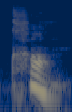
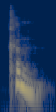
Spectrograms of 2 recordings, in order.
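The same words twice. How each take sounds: First: The vowel is an o with rounded lips. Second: The vowel is a relaxed schwa sound. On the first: The speaker calls it wrong. "not com. Not with a round mouth" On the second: The speaker calls it right. "has com at the beginning"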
